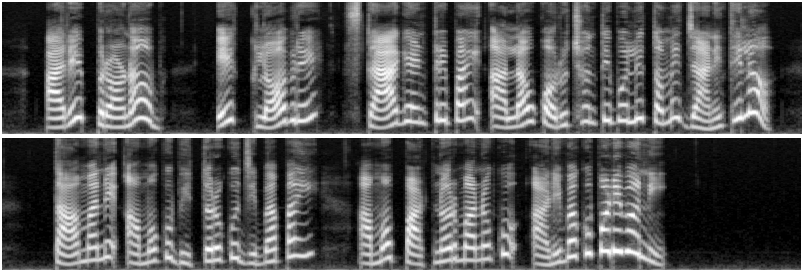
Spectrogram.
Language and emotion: Odia, surprised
